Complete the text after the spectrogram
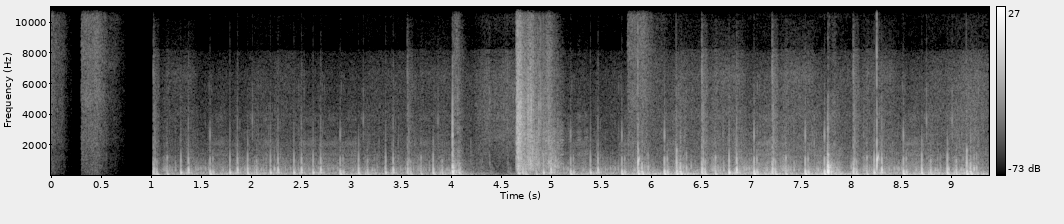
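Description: Wood is hacked at in quick, repeated knocks.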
